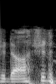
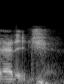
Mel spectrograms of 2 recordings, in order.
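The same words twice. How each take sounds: First: It is pronounced like a French word. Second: It is pronounced the ordinary English way. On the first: The speaker calls it wrong. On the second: The speaker calls it right.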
